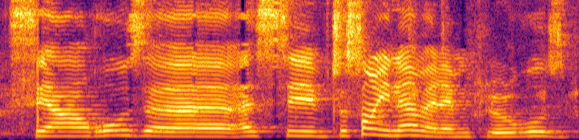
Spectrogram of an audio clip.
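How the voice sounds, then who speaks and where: A young woman with a regional French accent, vlogging casually into a handheld camera, chatty and quick to laugh. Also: high-pitched, steady tone. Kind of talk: casual vlog chat.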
